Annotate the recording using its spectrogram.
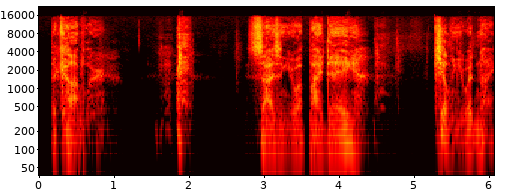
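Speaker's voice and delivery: TV sports network promo voiceover voice. Riffing that Winnie the Pooh was a serial killer, in an ESPN voiceover voice. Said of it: "Sorry for like doing the E S P N voiceover voice".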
